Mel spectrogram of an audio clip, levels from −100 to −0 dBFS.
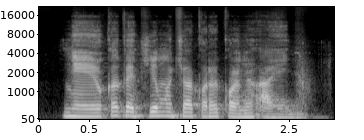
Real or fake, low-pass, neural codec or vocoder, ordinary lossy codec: fake; none; codec, 44.1 kHz, 1.7 kbps, Pupu-Codec; none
